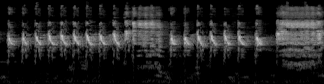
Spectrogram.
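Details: Long-tailed shrike mimicking another bird: a rapid, steady series of high sharp chirps, then a harsh buzzy hiss at the end.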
